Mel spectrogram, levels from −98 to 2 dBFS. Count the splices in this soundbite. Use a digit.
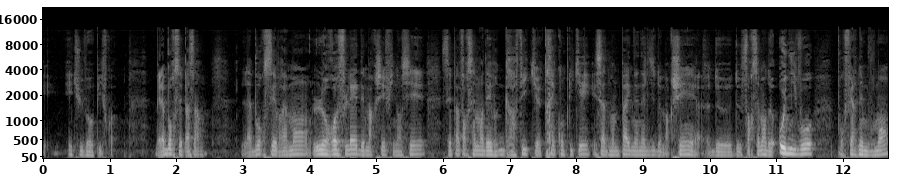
0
